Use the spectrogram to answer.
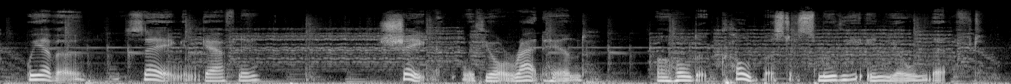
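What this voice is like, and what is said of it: Frank Underwood impression, Southern drawl. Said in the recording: “my Frank Underwood impression”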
